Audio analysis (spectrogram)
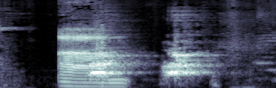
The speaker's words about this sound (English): Featuring Jillian's dog.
